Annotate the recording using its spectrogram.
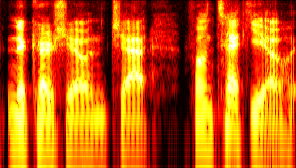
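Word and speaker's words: Fontecchio: Fonteio is the pronunciation. He is right on that now that I read that. That is uh Simone Fonteio there.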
